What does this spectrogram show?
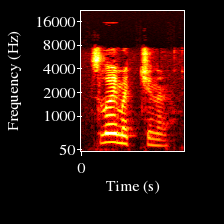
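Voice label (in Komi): "слӧймӧдчыны", Komi, female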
